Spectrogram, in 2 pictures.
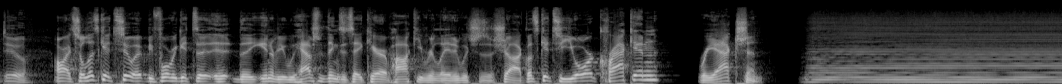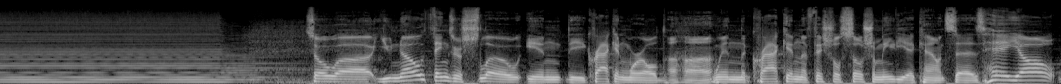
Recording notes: from a coffee shop in Kingston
